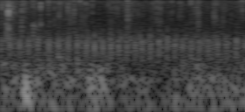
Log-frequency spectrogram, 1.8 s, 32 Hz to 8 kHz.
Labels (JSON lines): {"label": "biophony, rattle", "recorder": "SoundTrap 500"}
